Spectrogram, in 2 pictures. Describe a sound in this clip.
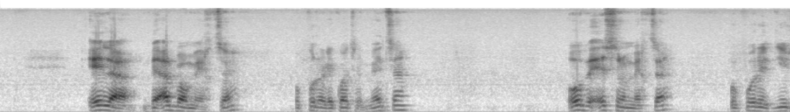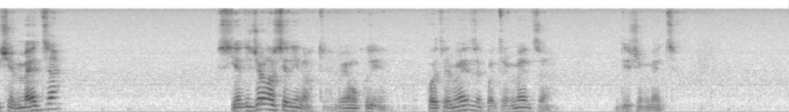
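An elderly man speaks calmly and clearly into a nearby microphone, pausing between phrases.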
